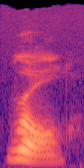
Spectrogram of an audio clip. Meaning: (verb) To revolve by turning over and over; to move by turning on a horizontal axis; to impel forward with a revolving motion on a supporting surface
- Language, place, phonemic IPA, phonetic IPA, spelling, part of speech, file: English, California, /ɹoʊl/, [ɹoʊɫ], roll, verb / noun, En-us-roll.ogg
